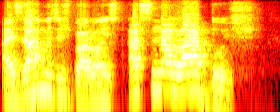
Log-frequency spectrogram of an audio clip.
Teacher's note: uma junção, uma elisão entre a vogal E e a vogal O do artigo os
